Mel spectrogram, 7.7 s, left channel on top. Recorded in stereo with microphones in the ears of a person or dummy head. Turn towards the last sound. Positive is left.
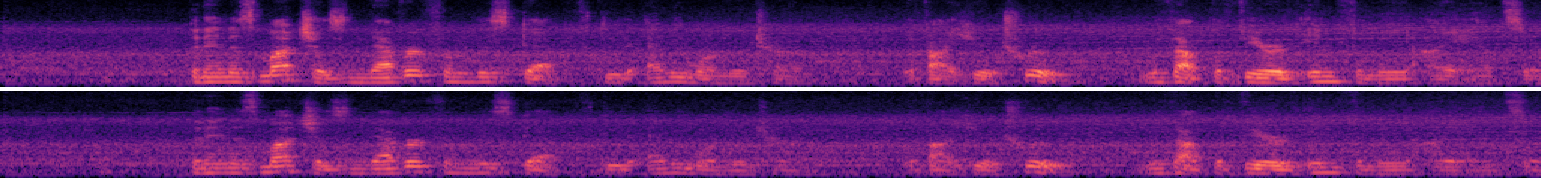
turn(degrees=70)  # may be behind; listen again after turning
